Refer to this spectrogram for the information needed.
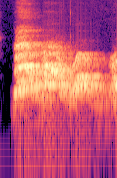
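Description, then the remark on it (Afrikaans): A household dog barks in one long, drawn-out, tonal burst lasting about a second, fairly loud, with no one talking over it. “Skus, dis net my hond wat blaf.”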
